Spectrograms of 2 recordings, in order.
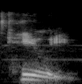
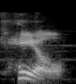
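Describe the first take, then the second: First: The name is said as two syllables. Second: The name is said as one syllable. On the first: This is how the person actually says the name. The speaker calls it right. "But it's Kaylee" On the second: This is how the written name looks at first glance. The speaker calls it wrong. "this person's name looks like to me like Kale"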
